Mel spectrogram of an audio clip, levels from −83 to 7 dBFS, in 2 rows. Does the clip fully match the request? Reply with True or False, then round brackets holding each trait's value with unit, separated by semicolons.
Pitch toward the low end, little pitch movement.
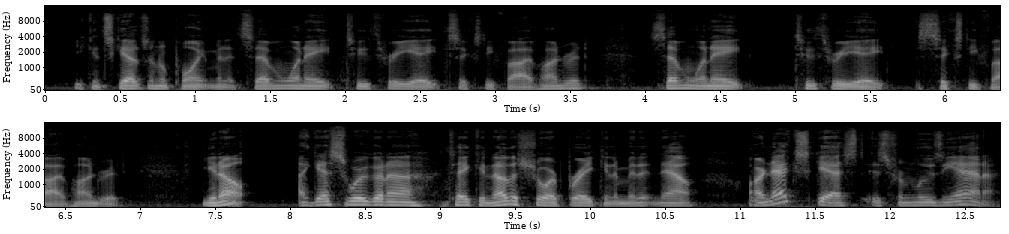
False (105 Hz; 3.9 semitones)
